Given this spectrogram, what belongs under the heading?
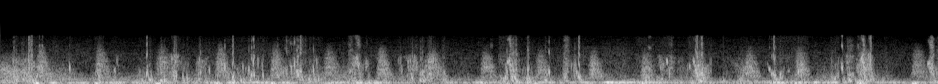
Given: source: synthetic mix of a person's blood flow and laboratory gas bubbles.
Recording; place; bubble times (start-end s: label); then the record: Doppler ultrasound of blood flow; subclavian vein
0.08-0.46 s: bubbles
0.66-0.73 s: bubbles
0.94-1.04 s: bubbles
1.12-1.21 s: bubbles
1.37-1.91 s: bubbles
1.95-2.14 s: bubbles
2.22-2.65 s: bubbles
2.74-3.25 s: bubbles
3.46-3.72 s: bubbles
3.97-4.50 s: bubbles
4.89-4.94 s: bubbles
4.98-5.36 s: bubbles
5.42-5.53 s: bubbles
5.61-5.87 s: bubbles
6.35-7.13 s: bubbles
7.23-7.59 s: bubbles
7.65-8.09 s: bubbles
8.29-8.82 s: bubbles
9.25-9.39 s: bubbles
From the record:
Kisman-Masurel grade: 242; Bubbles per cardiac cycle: several, 3 to 8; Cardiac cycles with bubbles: 100%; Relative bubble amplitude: moderate (0.250 to 0.450); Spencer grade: 3 (all of the cardiac periods contain showers or single bubble signals, but not dominating or overriding the cardiac motion signals); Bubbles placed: anywhere in the cardiac cycle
